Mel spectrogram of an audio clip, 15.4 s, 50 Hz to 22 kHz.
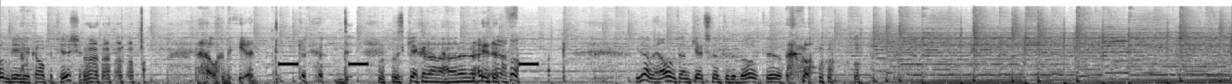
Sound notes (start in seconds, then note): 0.9 laughter; 4.3 beep; 6.4 beep; 9.8 laughter; 13.4 rock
